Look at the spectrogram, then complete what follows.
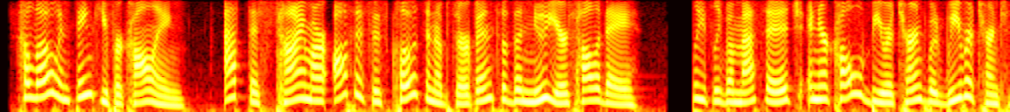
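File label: New Years Closed voicemail; Holiday Greetings; holiday tips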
